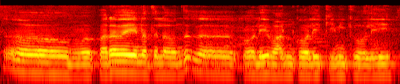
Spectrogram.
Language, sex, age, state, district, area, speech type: Tamil, male, 60+, Tamil Nadu, Tiruchirappalli, urban, spontaneous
